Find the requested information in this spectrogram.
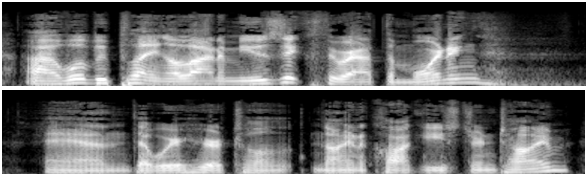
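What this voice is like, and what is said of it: Slightly hoarse voice. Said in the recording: “Pardon my voice, a little bit hoarse”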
